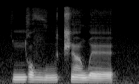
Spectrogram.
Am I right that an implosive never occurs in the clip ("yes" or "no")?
yes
